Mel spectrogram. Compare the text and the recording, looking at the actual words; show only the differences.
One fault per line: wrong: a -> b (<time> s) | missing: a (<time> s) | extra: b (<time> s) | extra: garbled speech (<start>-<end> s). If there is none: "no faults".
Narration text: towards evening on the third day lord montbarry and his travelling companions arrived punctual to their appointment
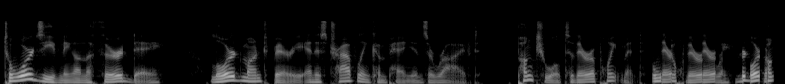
extra: garbled speech (6.5-7.7 s)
